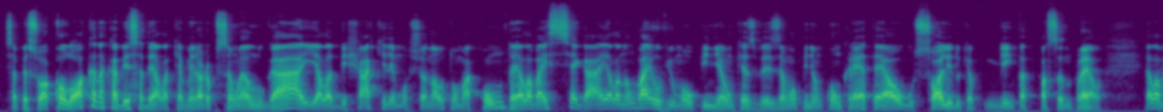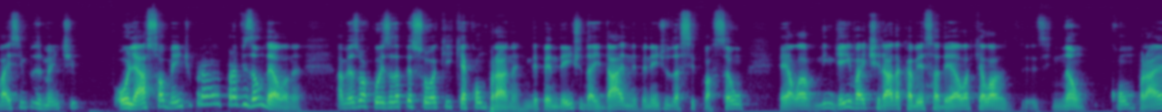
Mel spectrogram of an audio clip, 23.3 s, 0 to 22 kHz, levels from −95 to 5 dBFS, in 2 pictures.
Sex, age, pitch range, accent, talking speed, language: male, 20-39, 120-180 Hz, Brazilian, 215 wpm, Portuguese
